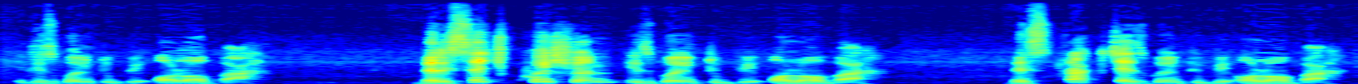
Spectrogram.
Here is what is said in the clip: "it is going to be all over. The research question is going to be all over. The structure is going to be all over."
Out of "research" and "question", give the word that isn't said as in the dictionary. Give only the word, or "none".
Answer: question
